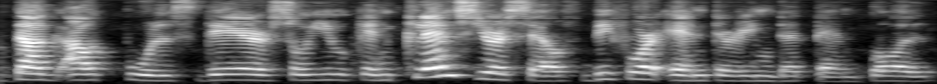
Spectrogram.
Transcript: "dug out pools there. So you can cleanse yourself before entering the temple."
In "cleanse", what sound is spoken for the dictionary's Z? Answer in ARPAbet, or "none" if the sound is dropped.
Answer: S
